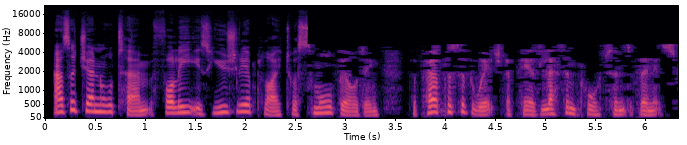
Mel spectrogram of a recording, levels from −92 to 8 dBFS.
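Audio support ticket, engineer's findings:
Adaptive stream at a lower bitrate from 2.62 s to the end: sudden drop to dull, swirly speech with no gap, nothing above 5.3 kHz. Player likely stepped down to a much lower rendition on a slow connection; the smeared artefacts point to roughly 16 kbit/s MP3.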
